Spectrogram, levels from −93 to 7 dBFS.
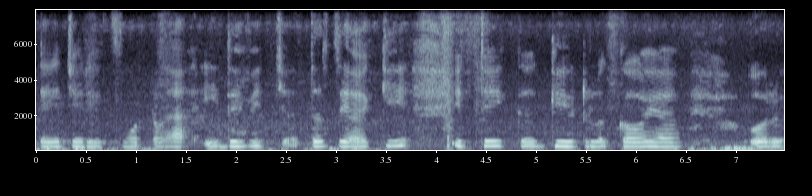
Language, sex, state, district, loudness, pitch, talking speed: Punjabi, female, Punjab, Pathankot, -17 LUFS, 245 Hz, 130 wpm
